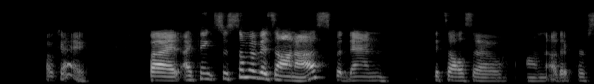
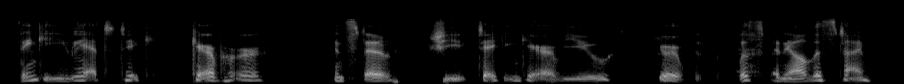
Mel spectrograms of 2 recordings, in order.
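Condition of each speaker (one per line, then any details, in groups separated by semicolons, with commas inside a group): No condition
Multiple sclerosis; progressive form, quadriplegic, wheelchair user; severely disabled, progressing; weak soft voice, speaking loudly exhausting, eating affected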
